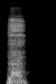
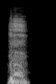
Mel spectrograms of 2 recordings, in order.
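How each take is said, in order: The two takes are said the same way.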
